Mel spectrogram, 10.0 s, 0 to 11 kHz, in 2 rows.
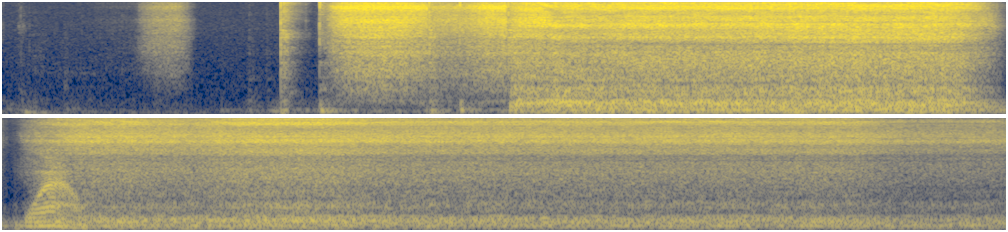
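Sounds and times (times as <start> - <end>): gas hissing from burner: 0.7 - 10.0
burner flame roar: 1.7 - 10.0.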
